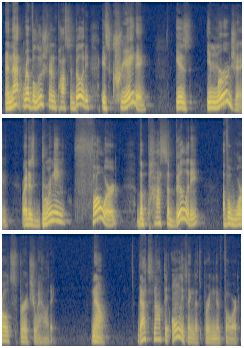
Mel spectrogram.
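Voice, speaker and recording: A man's voice: fairly high pitch, very animated, normal speed, warm tone. A man giving a spiritual teaching talk, emphatic, often tagging his points with rhetorical questions. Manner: emphatic, frequent rhetorical "right?".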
